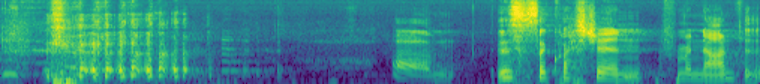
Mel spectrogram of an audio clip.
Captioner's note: laugh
